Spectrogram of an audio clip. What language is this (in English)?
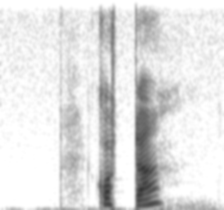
Swedish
